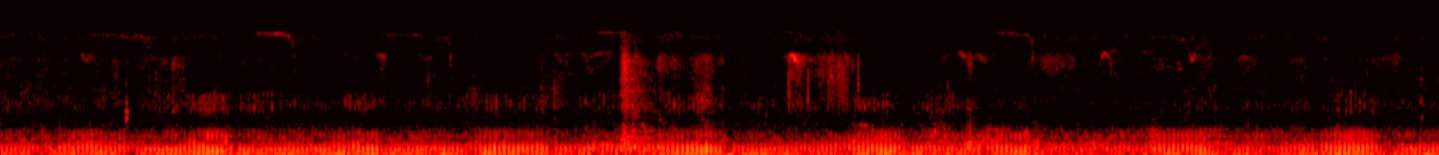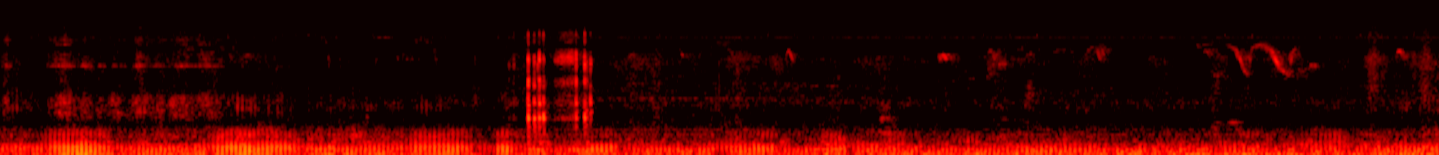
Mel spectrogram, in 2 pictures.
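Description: An orange-and-white cat purring steadily, close up, as it is stroked on a lap. A few brief knocks come through the purr, the clearest about two-thirds of the way in.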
